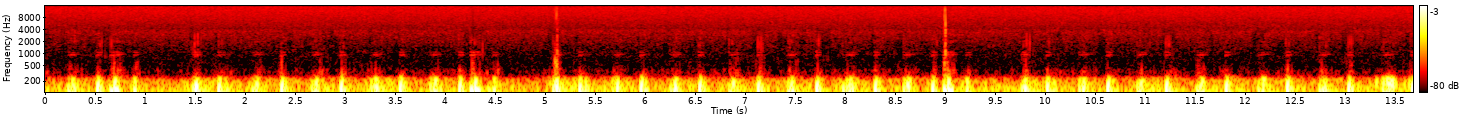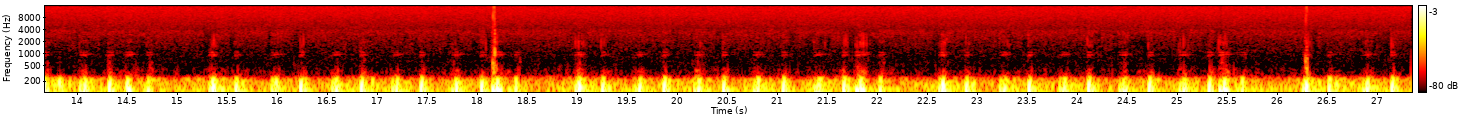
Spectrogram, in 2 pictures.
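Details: A male's own heartbeat recorded while lying on his bed: low, fairly quick thumps repeatedly broken by brief pauses where a beat is missing, an irregular skipping rhythm.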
